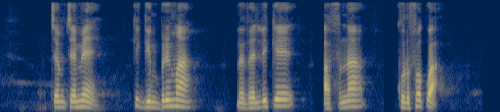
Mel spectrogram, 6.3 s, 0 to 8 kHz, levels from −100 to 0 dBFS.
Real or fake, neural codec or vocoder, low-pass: fake; codec, 16 kHz, 2 kbps, FunCodec, trained on Chinese and English, 25 frames a second; 7.2 kHz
